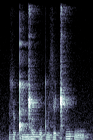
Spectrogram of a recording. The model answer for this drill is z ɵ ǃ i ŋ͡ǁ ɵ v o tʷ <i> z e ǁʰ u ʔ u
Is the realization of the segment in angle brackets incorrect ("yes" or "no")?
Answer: no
